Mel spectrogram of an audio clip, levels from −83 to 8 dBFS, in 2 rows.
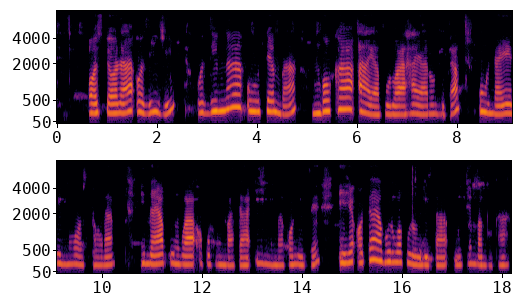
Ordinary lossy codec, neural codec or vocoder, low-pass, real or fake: MP3, 48 kbps; codec, 16 kHz, 2 kbps, FunCodec, trained on Chinese and English, 25 frames a second; 7.2 kHz; fake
